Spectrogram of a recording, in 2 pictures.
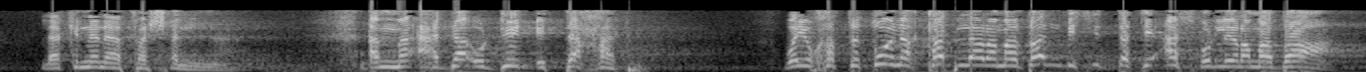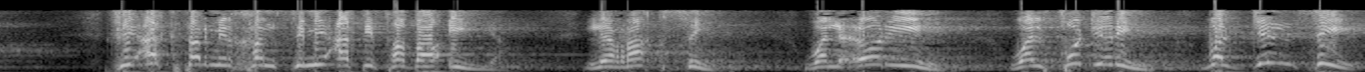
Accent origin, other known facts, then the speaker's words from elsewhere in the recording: Egypt; اللهم احفظ بلدنا مصر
